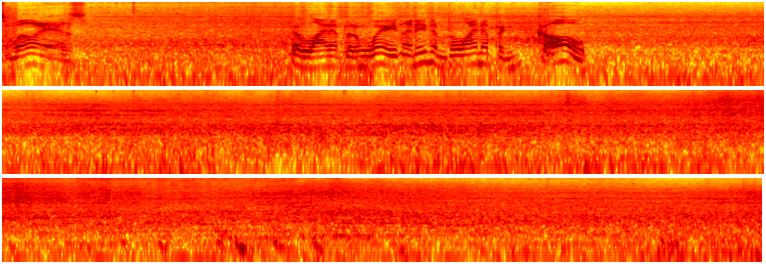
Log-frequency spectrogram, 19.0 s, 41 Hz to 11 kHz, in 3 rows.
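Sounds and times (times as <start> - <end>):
jet airliner engine noise: 0.0 - 19.0
wind on microphone: 4.3 - 19.0.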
